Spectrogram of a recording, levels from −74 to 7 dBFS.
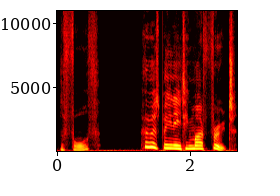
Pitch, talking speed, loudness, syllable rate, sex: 225 Hz, 175 wpm, -15 LUFS, 4.6 syllables/s, male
